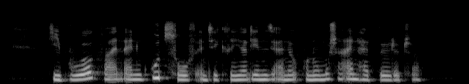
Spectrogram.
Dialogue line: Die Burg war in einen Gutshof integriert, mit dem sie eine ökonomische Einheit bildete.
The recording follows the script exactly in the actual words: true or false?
false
